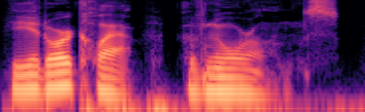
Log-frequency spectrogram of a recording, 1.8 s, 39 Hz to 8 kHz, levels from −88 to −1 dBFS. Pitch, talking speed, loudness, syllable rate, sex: 100 Hz, 165 wpm, -19 LUFS, 5.8 syllables/s, male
